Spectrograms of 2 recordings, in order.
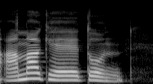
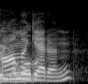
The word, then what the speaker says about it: Armageddon: 영화 아마게돈. 예, 아니, 그 Armageddon. – 영어 발음으로 해요. 개돈 얘기하지 마시고.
